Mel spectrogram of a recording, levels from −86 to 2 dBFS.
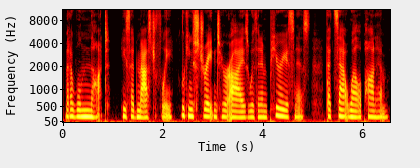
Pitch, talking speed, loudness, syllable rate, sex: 185 Hz, 185 wpm, -20 LUFS, 5.0 syllables/s, female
